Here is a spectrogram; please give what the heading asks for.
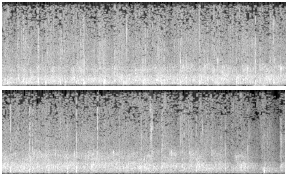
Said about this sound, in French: Super, merci beaucoup. Je pense qu'on peut l'applaudir beaucoup pour son excellent exposé.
